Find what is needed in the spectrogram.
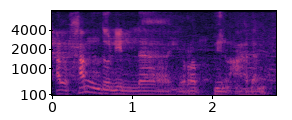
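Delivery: low, soft, drawn-out praise; slow, heartfelt. Shown as a demonstration. Preacher showing how to say praise with an open heart, slow and soft. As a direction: say it slowly, letting it sink in. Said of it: "Coba ucapkan dengan lapang dada".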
